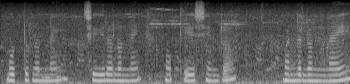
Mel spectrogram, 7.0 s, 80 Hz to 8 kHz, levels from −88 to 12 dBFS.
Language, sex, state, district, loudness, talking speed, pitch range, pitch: Telugu, female, Telangana, Nalgonda, -20 LUFS, 50 wpm, 140-215 Hz, 205 Hz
